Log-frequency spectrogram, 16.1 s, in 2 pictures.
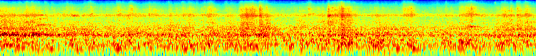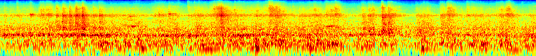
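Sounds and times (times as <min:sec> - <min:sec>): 
London underground train interior during a ride: 0:00.0 - 0:16.0.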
